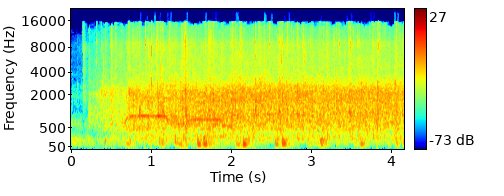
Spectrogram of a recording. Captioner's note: audience applauding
